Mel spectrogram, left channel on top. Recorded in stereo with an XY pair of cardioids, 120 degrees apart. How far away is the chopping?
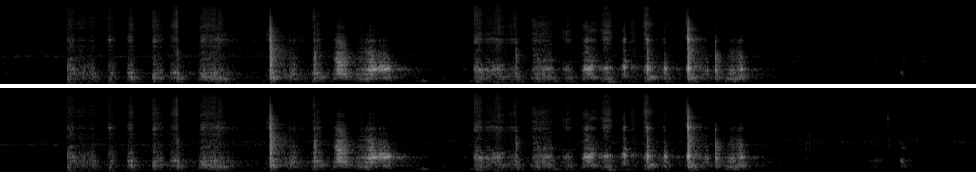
About 0.6 m.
